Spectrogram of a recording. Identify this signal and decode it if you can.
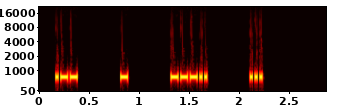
Morse code, heard as a keyed tone, about 48 wpm, spaced as for 17 wpm, 700 Hz. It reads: WT8S
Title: USA Call Signs - 4 Characters - 6x Character Spacing - 50wpm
